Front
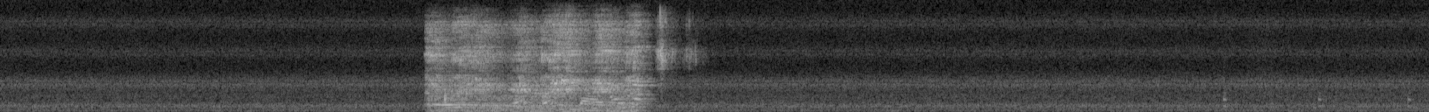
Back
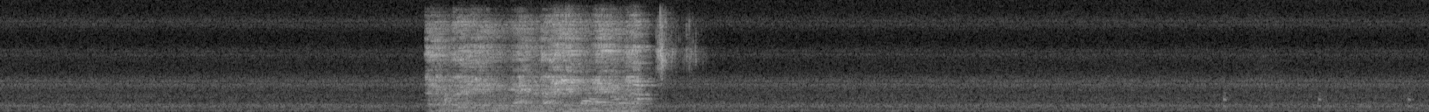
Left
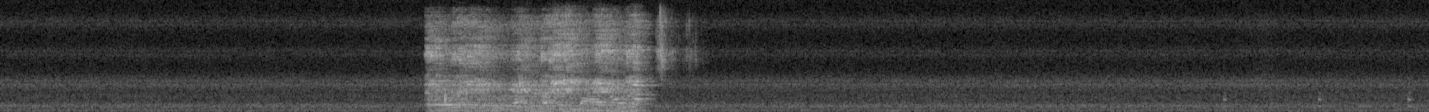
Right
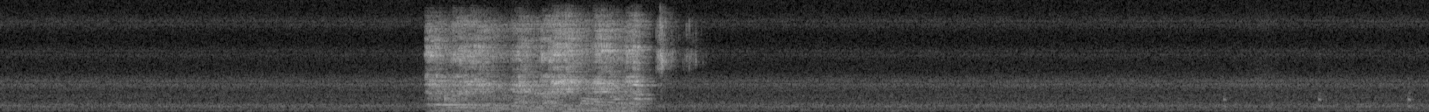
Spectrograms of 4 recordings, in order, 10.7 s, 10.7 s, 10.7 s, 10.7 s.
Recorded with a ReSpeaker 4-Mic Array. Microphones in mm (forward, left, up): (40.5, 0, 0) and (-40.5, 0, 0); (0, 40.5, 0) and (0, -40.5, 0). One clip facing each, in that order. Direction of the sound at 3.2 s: 35° left.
